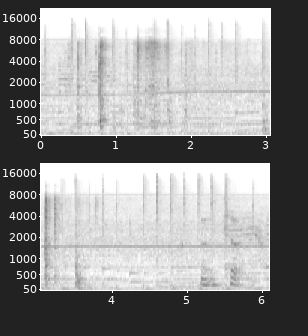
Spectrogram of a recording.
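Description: Soft background music with long held tones, with a few sharp knocks and clicks of a microphone and its cardboard box being handled on a table, about one second in and twice near the middle.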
